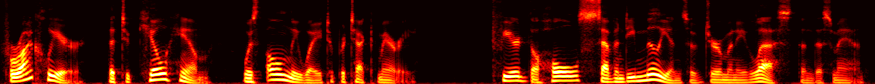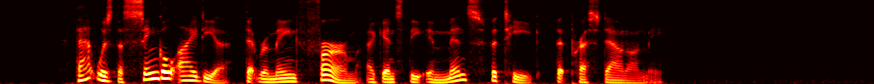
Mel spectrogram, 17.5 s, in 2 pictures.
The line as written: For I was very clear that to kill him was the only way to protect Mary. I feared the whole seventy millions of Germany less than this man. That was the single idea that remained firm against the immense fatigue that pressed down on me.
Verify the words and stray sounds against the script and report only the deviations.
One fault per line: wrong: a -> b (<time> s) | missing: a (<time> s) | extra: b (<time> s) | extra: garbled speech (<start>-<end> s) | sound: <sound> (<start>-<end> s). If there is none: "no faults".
missing: was very (0.3 s)
missing: the (2.6 s)
missing: I (4.2 s)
